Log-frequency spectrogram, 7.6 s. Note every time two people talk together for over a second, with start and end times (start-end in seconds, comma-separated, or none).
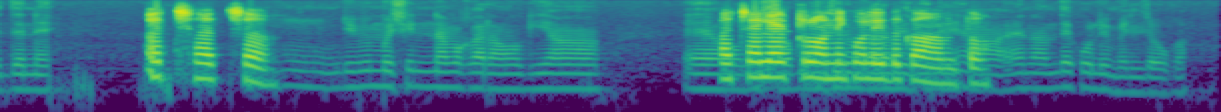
4.6-6.2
